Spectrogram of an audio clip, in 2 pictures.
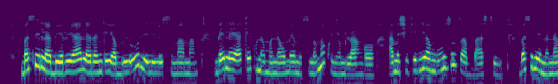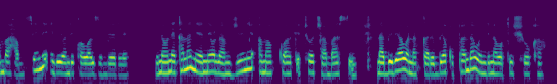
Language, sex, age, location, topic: Swahili, female, 18-24, Nairobi, government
